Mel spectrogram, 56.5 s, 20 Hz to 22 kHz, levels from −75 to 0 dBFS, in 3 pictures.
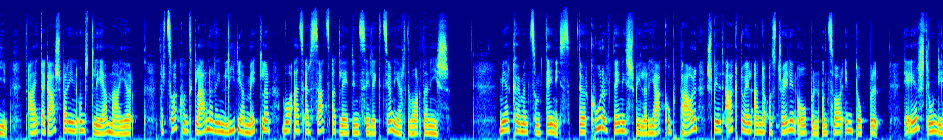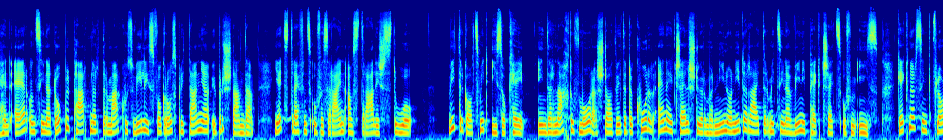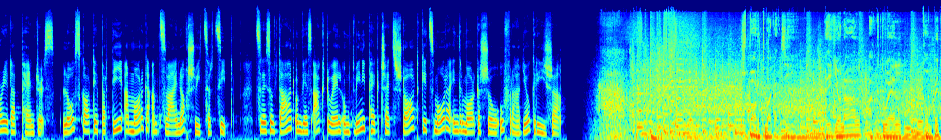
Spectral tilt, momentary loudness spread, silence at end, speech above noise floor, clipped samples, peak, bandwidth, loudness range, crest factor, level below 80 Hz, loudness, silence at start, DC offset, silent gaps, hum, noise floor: -4 dB/octave; 7 LU; 0 s; 30 dB; under 0.1%; -2 dBFS; 17.5 kHz; 6 LU; 18 dB; -36 dBFS; -21 LUFS; 0 s; under 0.1%; 49.06-49.36 s; none; -52 dBFS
